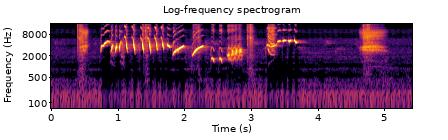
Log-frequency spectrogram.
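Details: Canary-style singing from a greater green leafbird: a fast, varied run of high whistled strokes and trills, some sliding downward, then a few separate bright notes and a short buzzy burst over a quiet background.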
